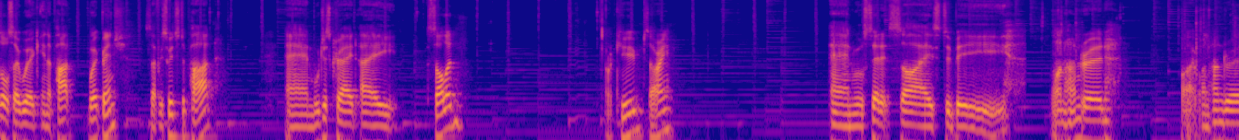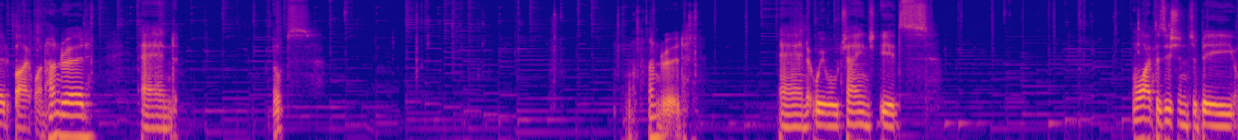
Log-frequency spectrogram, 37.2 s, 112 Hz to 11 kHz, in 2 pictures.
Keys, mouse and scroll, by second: 0.9 click, 2.5 click, 5.7 click, 8.4 click, 10.3 click, 14.9-16.1 typing, 14.9 click, 16.1 Tab, 17.1-18.9 typing, 19.3 Tab, 22.1 click, 23.2 click, 24.4 Left, 24.8 BackSpace, 26.3 Tab, 27.3 1, 27.6 0, 28.4 Tab, 33.0 click, 34.7 Left, 35.2 BackSpace, 36.8 5.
